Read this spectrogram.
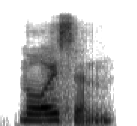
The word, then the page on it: moisten: Indian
